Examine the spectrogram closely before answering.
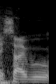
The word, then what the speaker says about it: ZywOo: How do you say it? You say ZywOo, right? I say ZywOo. ZywOo just comes naturally because you see the ZY, and we're not all French.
